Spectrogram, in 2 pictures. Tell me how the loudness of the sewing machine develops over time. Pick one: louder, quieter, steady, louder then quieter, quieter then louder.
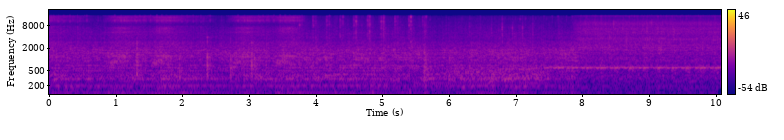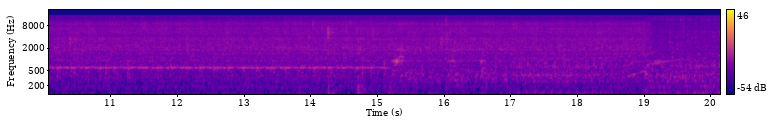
steady.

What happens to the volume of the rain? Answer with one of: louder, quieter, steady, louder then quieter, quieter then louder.
steady.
